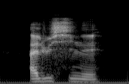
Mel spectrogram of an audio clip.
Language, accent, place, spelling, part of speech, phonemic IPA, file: French, France, Lyon, halluciner, verb, /a.ly.si.ne/, LL-Q150 (fra)-halluciner.wav
- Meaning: 1. to hallucinate 2. to be flabbergasted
